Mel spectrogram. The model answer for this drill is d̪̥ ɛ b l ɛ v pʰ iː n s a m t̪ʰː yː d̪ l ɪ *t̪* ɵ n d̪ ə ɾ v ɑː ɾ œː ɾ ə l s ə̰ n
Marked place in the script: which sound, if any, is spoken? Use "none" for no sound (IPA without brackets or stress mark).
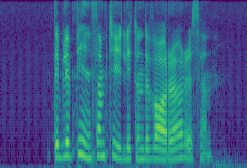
t̪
